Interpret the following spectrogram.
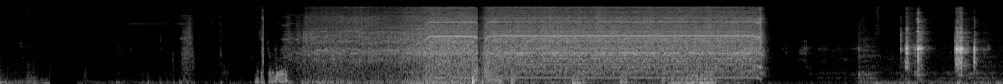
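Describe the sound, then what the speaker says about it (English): A power drill whirs steadily for about five seconds, drilling out screw holes in a plastic water pistol, close and loud, bracketed by quiet handling clicks and knocks before and after. "I'm actually going to drill these out and put real screws in there"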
